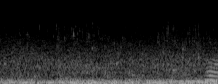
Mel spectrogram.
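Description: Water splashing and trickling along the hull of a pedal-drive fishing kayak moving under way, over a low steady rumble.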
